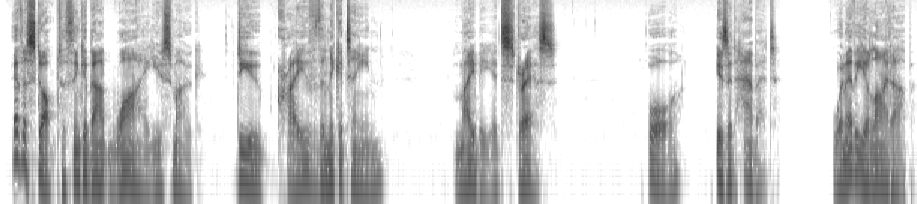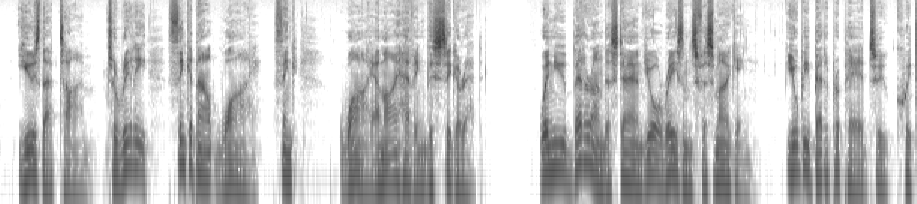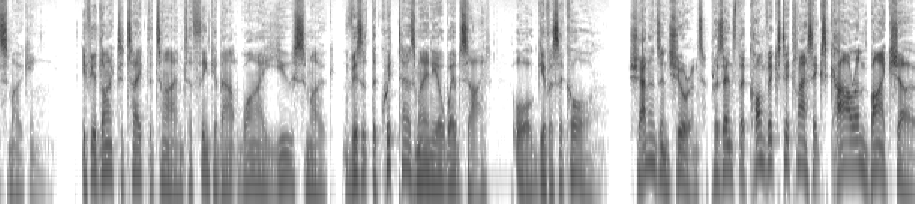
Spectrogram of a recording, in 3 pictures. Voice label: TV ads

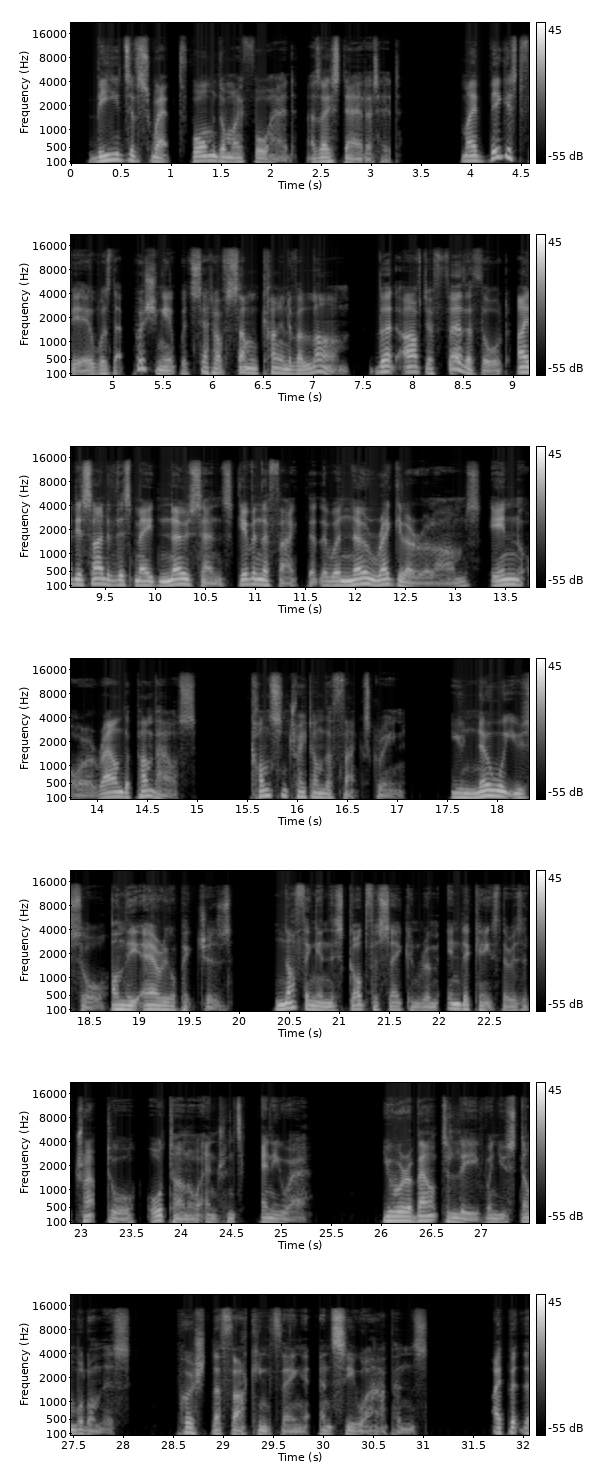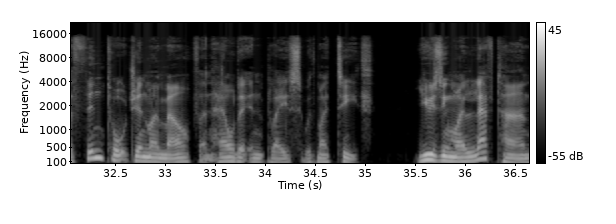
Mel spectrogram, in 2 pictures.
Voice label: Marketing Piece

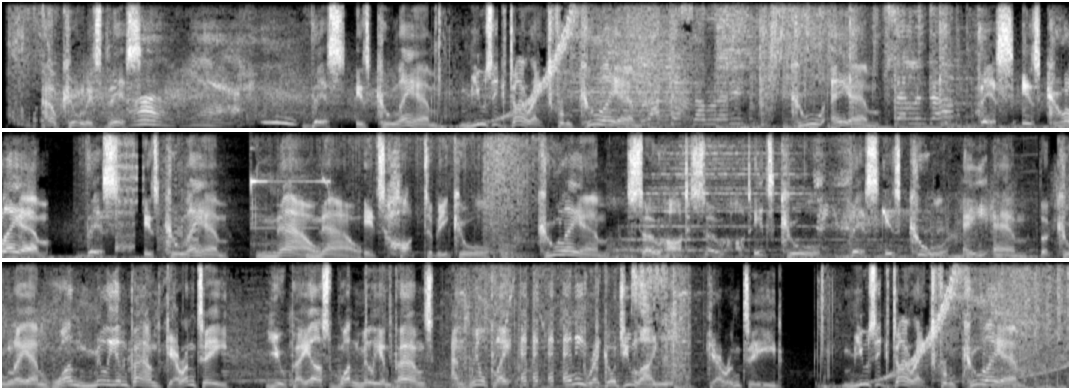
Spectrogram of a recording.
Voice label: Imaging

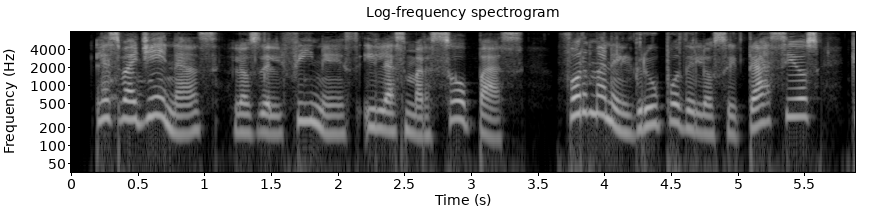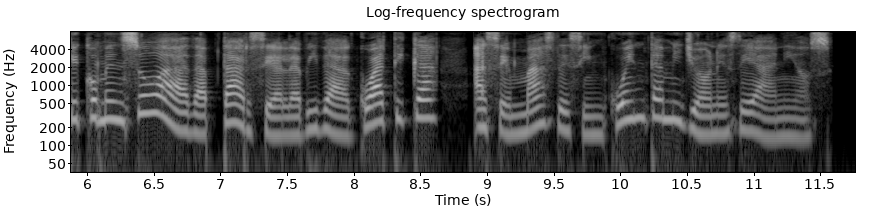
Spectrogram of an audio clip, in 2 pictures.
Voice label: Narration Documentary Spanish

